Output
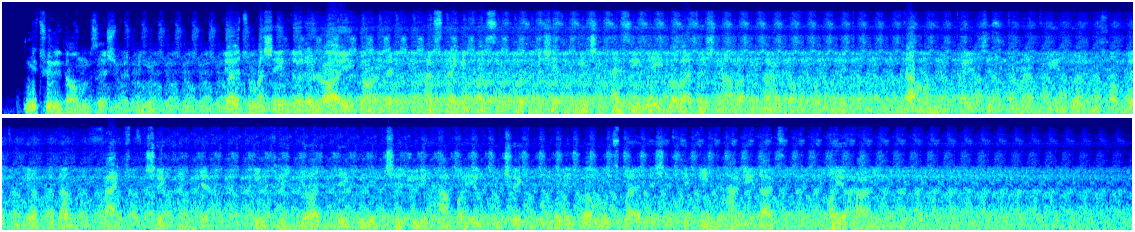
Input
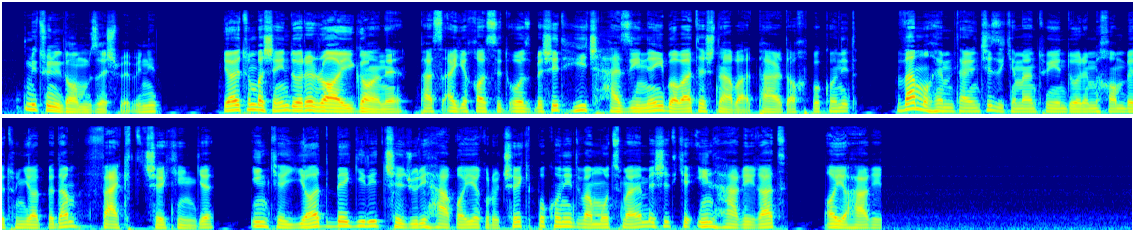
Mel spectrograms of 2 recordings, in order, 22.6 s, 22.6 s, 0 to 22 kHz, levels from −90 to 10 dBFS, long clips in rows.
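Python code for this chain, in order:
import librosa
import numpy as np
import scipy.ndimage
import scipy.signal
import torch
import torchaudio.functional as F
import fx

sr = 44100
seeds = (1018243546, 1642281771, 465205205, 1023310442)

y = np.clip(10.0 ** (17.0 / 20.0) * x, -1.0, 1.0) / 10.0 ** (17.0 / 20.0)
y = fx.echo_swell(y, sr, ms=169, loudest=8, wet_db=-11.5)
y = fx.whisperise(y, sr, seeds[0])
y = F.gain(torch.from_numpy(y), -8.0).numpy()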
